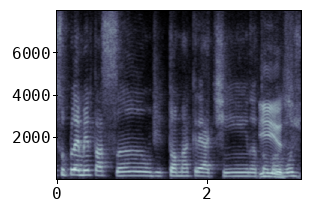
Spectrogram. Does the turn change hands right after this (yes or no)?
no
